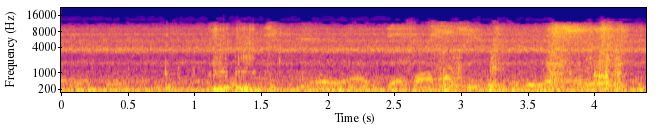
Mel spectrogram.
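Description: Forest ambience: a steady high insect drone, with faint chirping calls or distant voices in the background. Short rustling hisses come about a second in and, louder, near the end.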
